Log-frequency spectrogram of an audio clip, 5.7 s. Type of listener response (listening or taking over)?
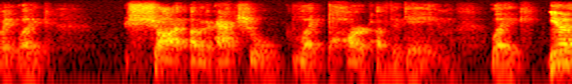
taking over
